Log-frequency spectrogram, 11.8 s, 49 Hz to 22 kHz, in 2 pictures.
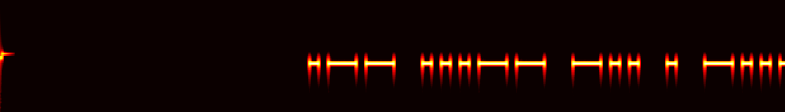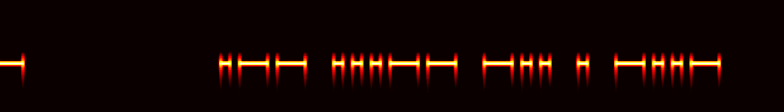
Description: Morse code, heard as a keyed tone, about 17 wpm, 700 Hz. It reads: W3DEX W3DEX
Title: USA Call Signs - 5 Characters - Repeated 2x - 17wpm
